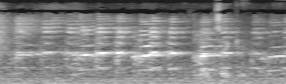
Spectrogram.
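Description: Several geese honk repeatedly nearby, overlapping calls continuing throughout over a low rumbling background.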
